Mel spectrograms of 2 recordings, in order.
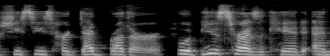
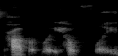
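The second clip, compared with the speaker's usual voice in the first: hushed, hopeful whisper under the breath; whispered aside; 14 dB quieter, faster than usual. Real, not acted. Whispering a hopeful aside to viewers. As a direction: drop to a whisper for the hopeful guess.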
